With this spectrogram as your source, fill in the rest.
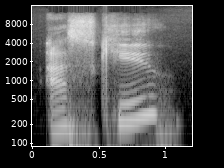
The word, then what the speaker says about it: Askew: Well, I can't really pronounce his name, but his name is Finn Askew. So that's Finn, Finn, and then Askew, Askew.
